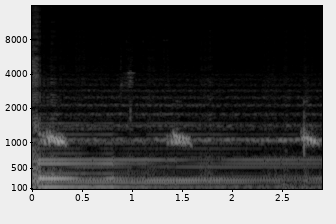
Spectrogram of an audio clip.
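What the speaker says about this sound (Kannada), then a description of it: "ಫ್ರೆಂಡ್ಸ್ ಪಕ್ಷಿಗಳ ಸೌಂಡ್ ಕೇಳಿಸ್ತಿದ್ಯಾ?" Birds call at Nandi Hills with three clear, tonal, fowl-like cries at regular intervals, fairly close, over a steady harmonic drone in the background.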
